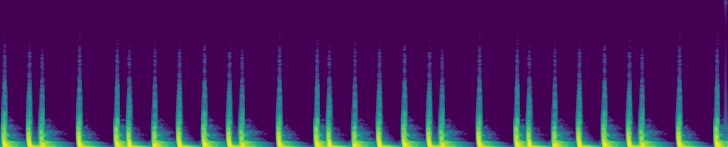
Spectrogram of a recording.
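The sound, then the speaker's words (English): A drum backbeat, generated with sampling software to sit under percussion loops, plays many deep, muffled thumps in a steady repeating pattern, often in quick pairs, with the highs rolled off and nothing else sounding. “Using Flesh, I quickly generated a nice backbeat for these two percussion loops. It sounds like this.”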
